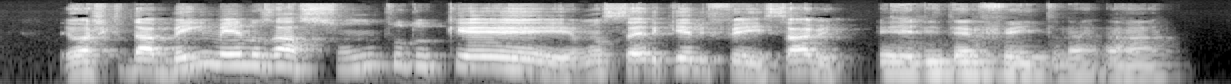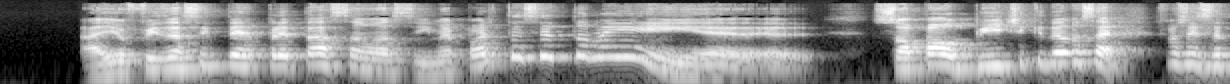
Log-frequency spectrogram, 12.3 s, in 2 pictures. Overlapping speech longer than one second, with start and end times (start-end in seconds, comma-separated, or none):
none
